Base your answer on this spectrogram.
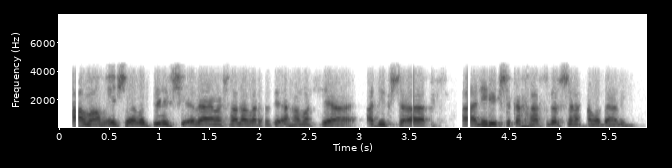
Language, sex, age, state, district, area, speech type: Sanskrit, male, 18-30, Karnataka, Chikkamagaluru, rural, conversation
